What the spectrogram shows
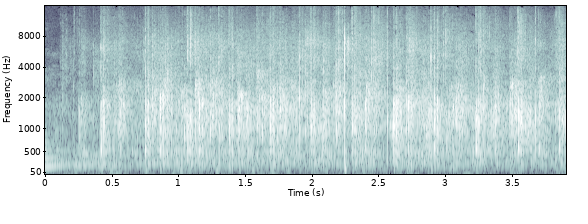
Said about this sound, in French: Alléluia, on peut l'applaudir.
